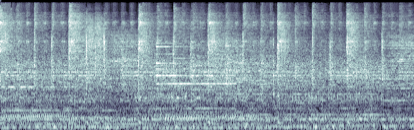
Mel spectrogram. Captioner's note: engine & music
